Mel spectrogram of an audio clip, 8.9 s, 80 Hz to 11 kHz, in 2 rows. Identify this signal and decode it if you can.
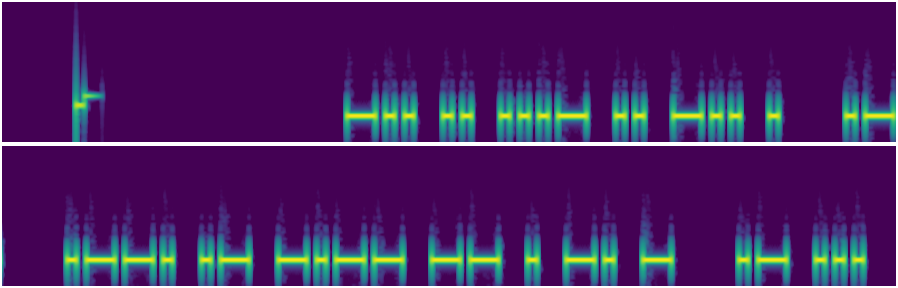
Morse code, heard as a keyed tone, about 25 wpm, 700 Hz. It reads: DIVIDE A PAYMENT AS
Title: Sentences from Top 1600 Words 25wpm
